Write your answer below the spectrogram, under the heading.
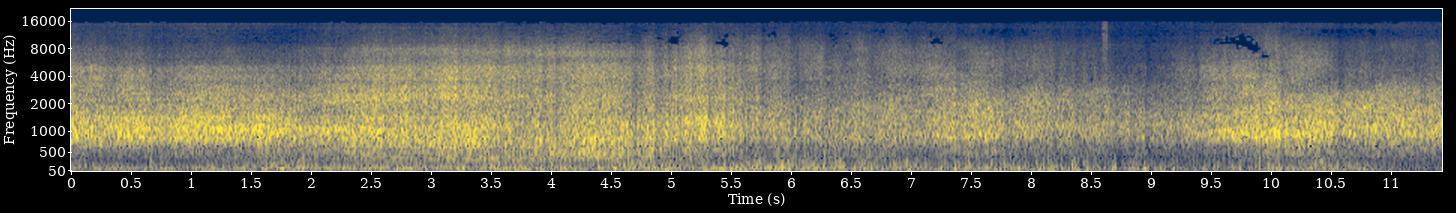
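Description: Passing traffic on a dual carriageway: tyre noise and engines of cars, vans and a tanker lorry going by in a continuous roar that swells and eases slightly, with wind rumbling on the microphone.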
